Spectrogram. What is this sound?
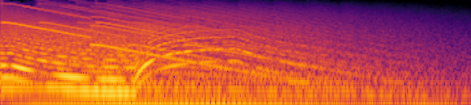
Generic unspecific arftificial space sound effect that can be used for games e.g. for the beaming something up.
beam, effect, game, hyperstorm, jingle, space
